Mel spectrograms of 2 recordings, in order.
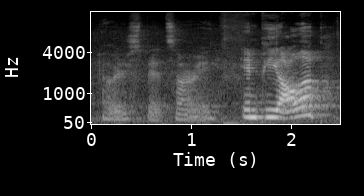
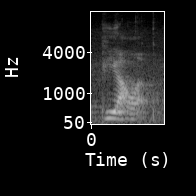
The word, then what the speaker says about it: Puyallup: And she was raised by her mom, so a single mother, in Puyallup, Washington. I think that's how you pronounce it. Looks right? Puyallup.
